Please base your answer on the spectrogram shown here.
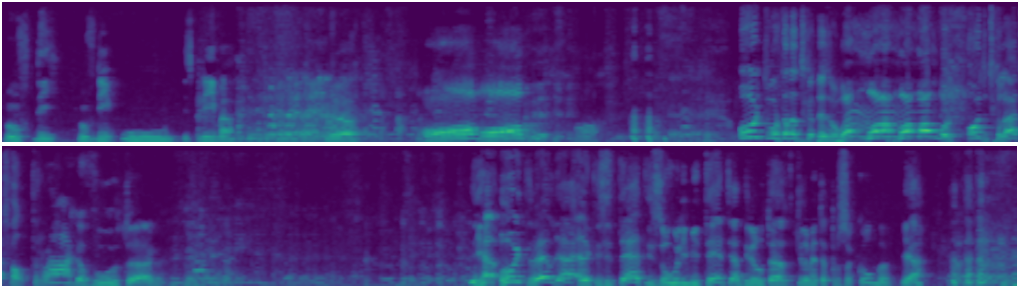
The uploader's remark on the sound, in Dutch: Live 21 Juni 2023, The Joker, Antwerpen.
